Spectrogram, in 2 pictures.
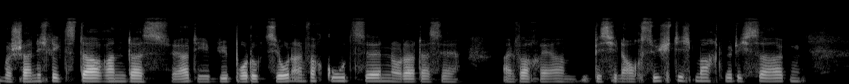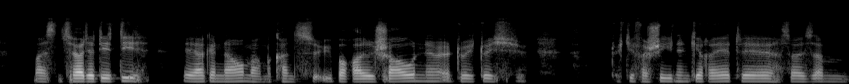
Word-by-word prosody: wahrscheinlich 140 -1 +1
liegt's 155 -3 -2
daran, 145 -1 +6
dass, 140 -2 +1
ja, 130 +3 0
die 130 -2 -9
die 140 +2 -4
Produktionen 135 +1 +2
einfach 155 +1 -3
gut 160 0 -3
sind, 150 -1 0
oder 130 -1 +1
dass 130 -2 -5
sie 130 -2 -10 0.4
einfach, 130 0 -2
ja, 130 +1 -4
'n 120 -2 -21
bisschen - - -1
auch - - -4
süchtig 165 +2 -3
macht, 160 -1 -5
würde 155 - -5
ich 145 - -2
sagen. 150 -1 -3 0.8
Meistens 135 -1 -4
hört 145 0 +10
ja 140 - +9
die 145 0 +1
die 155 -1 +1 0.4
ja, 140 -1 +3
genau, 140 0 0
man 135 -3 -5
man 125 - -13
kann's 130 -3 -5
überall 135 -1 +1
schauen, 145 +2 +3
äh, 145 0 -3
durch 140 -1 -4
durch 140 -2 -4 0.9
durch - - -12
die - - -6
verschiedenen 145 -2 -1
Geräte, 140 0 0
sei 135 0 -3
es 135 +1 -10
im 130 -3 -6
140 Hz, 165 wpm, -29 LUFS, 135-145 Hz, 0.9 s, hört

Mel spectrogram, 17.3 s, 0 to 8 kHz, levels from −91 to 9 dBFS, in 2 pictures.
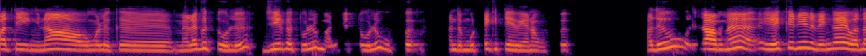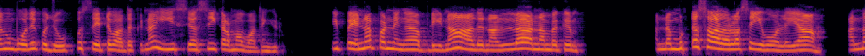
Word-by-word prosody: பாத்தீங்கன்னா, 250 -2 0 0.3
உங்களுக்கு 230 0 -4 0.6
மிளகுத்தூளு, 235 -1 -1 0.3
ஜீரகத்தூளு, 265 +1 0
மஞ்சள் 260 - -12
தூளு, 225 +7 -2
உப்பு. 240 +2 -5 0.4
அந்த 240 -1 -3
முட்டைக்கு 260 +4 -3
தேவையான 220 -2 -1
உப்பு. 225 +4 -10 0.9
அதுவும் 325 - 0
இல்லாம, 260 - +5 0.5
ஏற்கனவே 315 +4 +3
அந்த 290 - +1
வெங்காயம் 280 +1 +4
வதங்கும்போதே 265 +1 0
கொஞ்சம் 220 -3 -1
உப்பு 210 +8 -7
சேத்து 245 -1 +1
வதக்குனா, 225 +7 -3 0.2
ஈஸியா 255 -2 -2
சீக்கிரமா 245 -4 -2
வதங்கிடும். 180 0 -10 0.5
இப்போ 290 +1 -6
என்ன 320 +4 +2
பண்ணுங்க 285 -6 0
அப்படின்னா, 225 +5 -1 0.2
அது 235 - 0
நல்லா 250 +6 +3 0.2
நமக்கு, 235 -1 -1 0.9
அந்த 265 +1 -2
முட்டை 300 +6 +1
சாதம்லாம் 265 -4 +4
செய்வோம் 230 -4 0
இல்லையா, 215 +3 +3 0.5
அந்த 275 +5 -4
250 Hz, 130 wpm, -23 LUFS, 230-275 Hz, 0.9 s, இல்லாம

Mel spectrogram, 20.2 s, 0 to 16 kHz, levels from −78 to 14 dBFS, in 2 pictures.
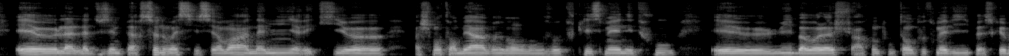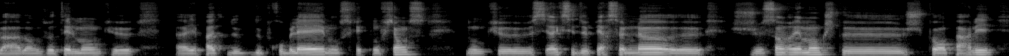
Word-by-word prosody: et 120 - +4
heu, 115 -1 +5
la 110 -2 +3
la 105 +2 -1
2e 110 +1 -4
personne, 110 +4 -2
ouais, 115 -1 0
c'est 120 - -6
c'est 95 +3 -4
vraiment 110 +2 +1
un 110 -2 0
ami 115 +2 -1
avec 105 0 -5
qui, 110 0 -6
heu, 105 -1 +1 0.3
bah - - -10
je - - -7
m'entends 105 -1 -2
bien, 115 +2 +3
vraiment, 110 0 -2
on 105 -1 -5
se - - -12
voit 105 0 -3
toutes 105 - -21
les 110 -2 -3
semaines 110 0 -1
et 100 - -4
tout 120 +2 -10 0.3
et 105 0 +2
heu, 100 -1 +2
lui, 110 +3 -3
bah 105 - +3
voilà, 110 +1 +5
je - - -10
lui - - -12
raconte 110 -1 -8
tout 105 - -14
le 105 - -17
temps 110 -1 -1
toute 105 0 -14
ma 110 -1 +2
vie 115 +2 -5
parce - - -6
que, - - -3
bah, 95 -2 -1
bah, 100 +1 -2
on 105 - -6
se - - -23
voit 105 0 0
tellement 110 +1 +1
que, 110 0 -12
heu, 105 +1 -1 0.4
il 100 0 -1
y - - +3
a - - -4
pas 110 +2 +1
de 110 -2 -4
de 110 +2 -8
problème, 115 +2 +5
on 110 - -3
se 110 - -13
fait 105 - -5
confiance, 145 +7 -2 0.4
donc 105 -1 -5
heu, 110 0 0
c'est - - -5
vrai 120 +1 +3
que - - -10
ces 120 - -4
2 115 0 -3
personnes-là, 125 +2 +5
heu, 110 0 +2 0.3
je 110 - -8
sens 115 +4 +2
vraiment 125 +2 +5
que 135 - -6
je 135 0 -11
peux 110 -1 -1
je - - -9
peux 115 - +3
en 110 -1 +3
parler 115 +5 0
110 Hz, 245 wpm, -21 LUFS, 105-115 Hz, 0.4 s, heu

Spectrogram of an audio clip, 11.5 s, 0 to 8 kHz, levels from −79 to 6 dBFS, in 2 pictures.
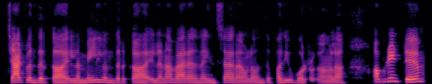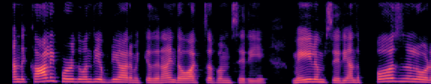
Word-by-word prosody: Chat 205 +1 +7
வந்திருக்கா 185 -2 +1
இல்ல 175 0 -3
mail 210 +3 -2
வந்துருக்கா, 175 -1 -3 0.2
இல்லனா 175 +2 -3
வேற 180 0 +2
எதுனா 180 +1 -5
Instagramல 170 -2 -4
வந்து 175 +2 -9
பதிவு 195 +3 -3
போட்ருக்காங்களா. 165 0 -4 0.5
அப்டின்ட்டு 265 -3 +3 0.5
அந்த 245 0 -2 0.2
காலைப்பொழுது 270 -3 +5
வந்து 240 0 -4
எப்டி 225 +2 -5
ஆரம்பிக்குதுன்னா 190 -2 -2
இந்த 200 -3 0
"Whatsapp"ம் 190 -1 -1
சரி, 165 -1 -5 0.5
மெயிலும் 230 +1 +3
சரி, 190 0 -2
அந்த 205 - -6 0.3
பர்ஸ்னலோட, 265 -5 +1
190 Hz, 130 wpm, -24 LUFS, 175-235 Hz, 0.5 s, Chat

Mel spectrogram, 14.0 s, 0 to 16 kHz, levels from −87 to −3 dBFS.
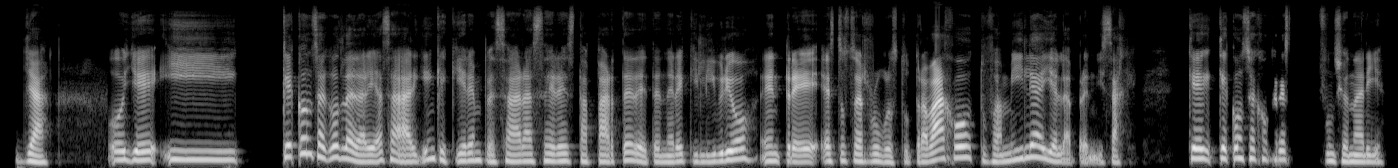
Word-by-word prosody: Ya, 145 -3 +2 0.6
oye, 185 0 +1
¿y, 190 -2 -1 0.4
qué 255 0 +1
consejos 250 -7 +1
le 210 -3 +3
darías 150 +3 +1
a 185 - +4
alguien 155 +8 0
que 185 -6 -3
quiere 160 +4 -1
empezar 155 -3 -1
a 160 - +2
hacer, 160 0 -1
esta 160 -2 -2
parte 150 +4 0
de 150 -5 +1
tener 140 0 -2
equilibrio 155 +7 +1
entre 155 -4 +1
estos 160 +1 -2
3 155 -2 +1
rubros?, 140 -4 -2
tu - - -10
trabajo, 235 +10 +5
tu 215 -9 -11
familia 190 - 0
y 200 -5 +1
el 155 -1 0
aprendizaje, - - -6 0.5
¿qué 215 -3 +4
qué 220 -1 +2
consejo 215 -2 -1
crees 190 0 -4 0.2
funcionaría? 150 -3 -1
165 Hz, 150 wpm, -22 LUFS, 150-195 Hz, 0.6 s, trabajo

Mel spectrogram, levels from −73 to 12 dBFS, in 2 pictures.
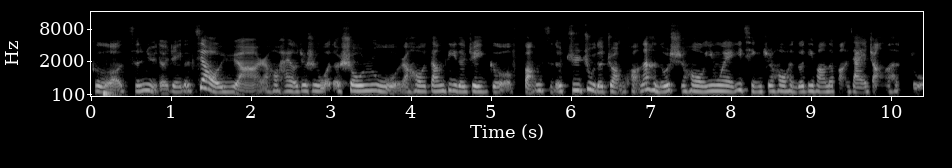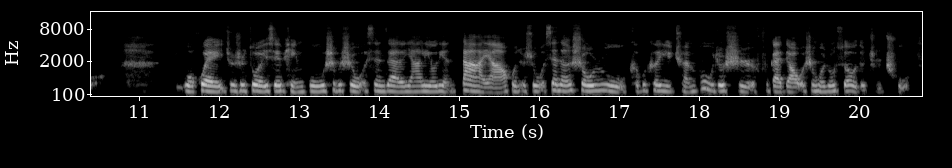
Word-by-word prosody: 个 145 -10 -1
子 210 0 -7
女 235 -3 -3
的 140 - -6
这 185 -2 -5
个 215 - -5
教 255 - +2
育 190 0 -7
啊， - - -2
然 - - -7
后 220 +1 -8
还 210 -1 -8
有 190 -1 -2
就 220 +2 -1
是 220 0 -2
我 - - -3
的 - - -6
收 210 -1 +4
入， 225 - -2
然 - - -7
后 205 -2 -3
当 210 +1 -2
地 225 -1 -4
的 195 -1 0
这 195 0 +3
个 - - -6
房 230 0 -2
子 235 - -18
的 205 - -2
居 240 +3 -3
住 250 +1 -2
的 200 -2 0
状 190 -1 -4
况。 - - -10
那 265 - +1
很 235 -5 -1
多 200 +3 +2
时 215 -2 -5
候 205 -2 -1
因 215 +2 0
为 205 -3 0
疫 250 - -4
情 205 -5 -8
之 205 +1 -2
后， 205 -1 -3
很 205 -3 -7
多 195 +1 -1
地 210 +1 -3
方 190 -2 -6
的 200 - -4
房 195 - -12
价 175 -3 -3
也 175 - -8
涨 195 - -4
了 - - -12
很 - - -13
多， 435 +2 -11 1.1
我 205 -2 +4
会 200 -3 +7
就 225 -1 -1
是 225 +1 +1
做 220 -2 +8
一 205 - +5
些 215 0 +5
评 200 -3 -5
估， 205 +1 +3
是 255 - -1
不 - - 0
是 440 - +3
我 400 - +2
现 210 -1 -2
在 205 -3 +3
的 190 +1 0
压 200 0 -2
力 205 - +2
有 200 - +2
点 210 0 -2
大 225 -6 +7
呀， 165 -1 +3
或 200 - -3
者 210 +2 -8
是 210 - 0
我 - - -2
现 250 -3 +1
在 215 -1 +2
的 225 - 0
收 210 -2 +5
入 220 -5 0
可 - - -10
不 230 - -6
可 225 - -2
以 210 -2 -1
全 205 -3 -7
部 265 -5 -4
就 215 -1 +6
是 200 -3 -2
覆 225 - -19
盖 195 -3 +2
掉 180 -2 +1
我 - - -2
生 215 - -1
活 195 -2 -2
中 205 +1 0
所 220 -1 0
有 215 - 0
的 420 +1 -5
支 430 0 -17
出。 390 +1 -8
210 Hz, 310 characters per minute, -24 LUFS, 200-225 Hz, 1.1 s, 做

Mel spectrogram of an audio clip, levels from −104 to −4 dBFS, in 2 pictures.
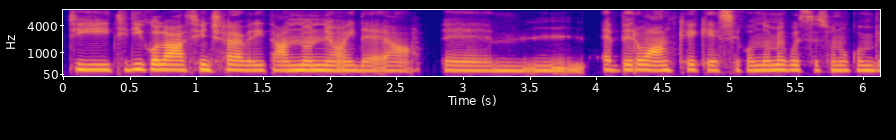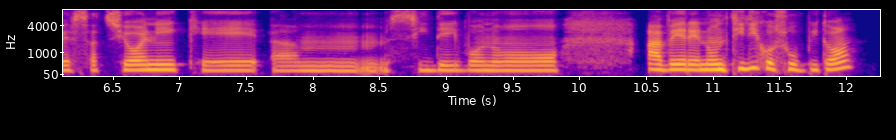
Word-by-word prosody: ti 195 -3 0
ti 190 - -10
dico 205 0 +2
la 195 -1 +7
sincera 190 0 +1
verità: 180 0 -1
non 185 +1 +3
ne 185 -1 +2
ho - - 0
idea. 85 - -3 0.2
Ehm, 165 - -4
è 195 -1 -3
vero 195 +2 +1
anche 185 +1 +2
che, 180 -1 -3
secondo 180 0 -2
me, 190 +1 +2
queste 185 -1 -4
sono 180 0 -4
conversazioni 190 +2 0
che, 175 -1 -4
ehm, 165 -1 -7
si 180 -2 -8
devono 175 -1 -2 0.6
avere, 200 -1 +5
non 200 +1 +7
ti 230 +5 0
dico 240 -1 +4
subito, 210 +6 0
180 Hz, 140 wpm, -25 LUFS, 175-195 Hz, 0.6 s, la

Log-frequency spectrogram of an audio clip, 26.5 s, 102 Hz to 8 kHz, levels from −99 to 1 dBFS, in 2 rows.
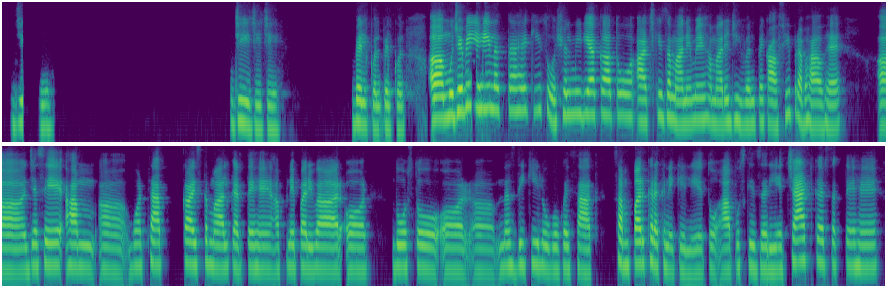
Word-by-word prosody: जी। 185 +1 -3 0.3
क 165 0 -7 2.7
जी, 180 0 0
जी, 165 -1 -5
जी। 155 -1 -6 1.1
बिल्कुल, 175 -3 +2
बिल्कुल। 160 -1 -3 0.4
अ, 210 +1 +12
मुझे 230 +4 +8
भी - - +5
यही 295 -2 +3
लगता 275 -1 0
है 275 0 +1
कि 275 +1 -10
सोशल 235 -3 -2
मीडिया 245 0 +3
का 240 -1 +6
तो 235 0 0 0.2
आज 195 0 -1
के 230 +3 -4
ज़माने 185 -4 +1
में 200 +1 -2
हमारे 190 -2 -2
जीवन 180 -2 -2
पे 190 - -2
काफ़ी 180 +4 0
प्रभाव 180 -5 +1
है। 165 -1 0
अ, 170 -1 -1
जैसे 190 +1 -1 0.2
हम 185 -1 +3 0.2
अ, 170 -3 -4
व्हाट्सएप 195 +2 -1 0.3
का 205 -1 +6
इस्तेमाल 195 -2 0
करते 180 0 -2
हैं 175 -1 -2
अपने 175 +2 -4
परिवार 175 -1 +3
और 175 0 -1 0.4
दोस्तों 185 0 -1 0.3
और 170 -1 0
अ, 165 -1 -6 0.2
नज़दीकी 195 +2 -4
लोगों 175 -2 -3
के 180 - +1
साथ 170 -2 +1 0.4
संपर्क 205 0 +3
रखने 185 -4 0
के 170 0 -8
लिए 155 +1 -6
तो 175 -2 -4 0.2
आप 170 0 -3
उसके 185 0 -4
ज़रिये 175 0 -2
चैट 225 0 +5
कर 215 -2 +1
सकते 200 -1 -9 0.2
हैं। 185 0 -4
185 Hz, 135 wpm, -24 LUFS, 175-205 Hz, 2.7 s, अ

